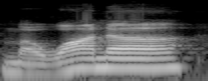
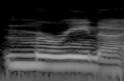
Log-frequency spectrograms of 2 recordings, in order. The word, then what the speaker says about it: Marina: through this quickly but I saw the subtitle and the name is Melina m-e-l-i-n-a oh but the way the voice actor pronounced it it sounded like Moana Mona Moana so I'm looking in the this is an English write-up it's Marina m-i-r-e Marina okay in Japanese R's sound like else okay it would be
